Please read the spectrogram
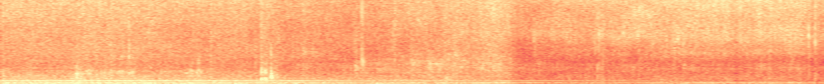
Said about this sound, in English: I put a little bit of ham in there, and I think that's making a lot of noise.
